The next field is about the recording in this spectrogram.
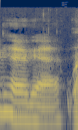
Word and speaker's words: hygge: H-Y-G-G-E. So you want to pronounce it hygge. – Which I would have spelled H-U-G-U. – No. – With maybe an umlaut in there. – It's hygge.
